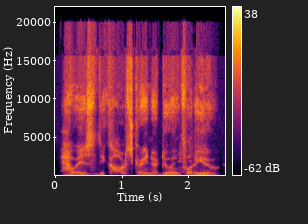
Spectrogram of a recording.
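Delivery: mock sinister boss asking; deep slow menacing voice. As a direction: growl it like a villain. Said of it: "he's like".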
